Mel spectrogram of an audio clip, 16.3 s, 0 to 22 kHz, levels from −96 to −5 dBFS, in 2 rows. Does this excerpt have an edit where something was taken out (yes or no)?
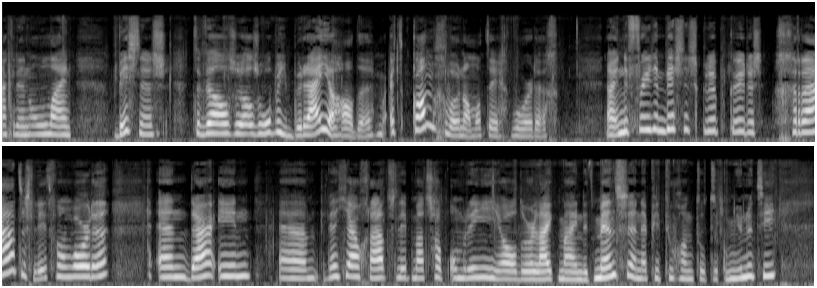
no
